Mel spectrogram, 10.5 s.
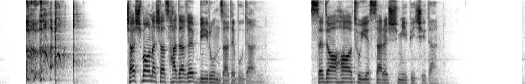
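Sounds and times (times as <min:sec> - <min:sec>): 
coughing fit: 0:00.5 - 0:02.0
speech: 0:02.6 - 0:05.4, 0:06.2 - 0:08.8.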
